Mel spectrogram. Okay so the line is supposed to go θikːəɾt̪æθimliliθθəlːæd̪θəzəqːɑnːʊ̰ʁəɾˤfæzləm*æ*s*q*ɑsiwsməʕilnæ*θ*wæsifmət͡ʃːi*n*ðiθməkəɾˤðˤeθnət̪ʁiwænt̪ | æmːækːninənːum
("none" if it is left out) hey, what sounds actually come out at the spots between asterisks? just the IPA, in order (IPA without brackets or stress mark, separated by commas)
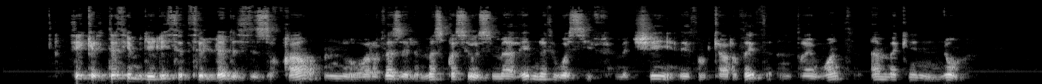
æ, q, θ, none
